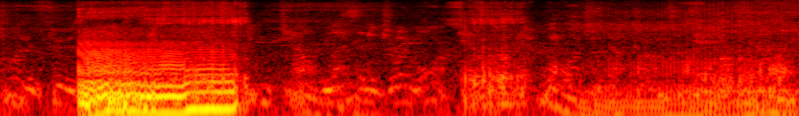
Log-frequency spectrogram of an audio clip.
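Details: Sleeping English Bulldogs snoring: a loud, steady, buzzy rasp with stacked low tones lasts about a second, followed by softer rumbling breaths and faint background murmur.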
